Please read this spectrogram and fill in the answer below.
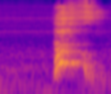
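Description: A single short, sharp burst of air with a brief voiced edge: one sneeze.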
